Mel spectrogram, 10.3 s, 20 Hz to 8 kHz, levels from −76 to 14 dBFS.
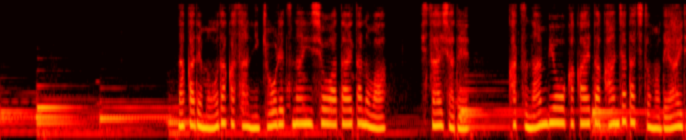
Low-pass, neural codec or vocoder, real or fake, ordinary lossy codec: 7.2 kHz; autoencoder, 48 kHz, 128 numbers a frame, DAC-VAE, trained on Japanese speech; fake; none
